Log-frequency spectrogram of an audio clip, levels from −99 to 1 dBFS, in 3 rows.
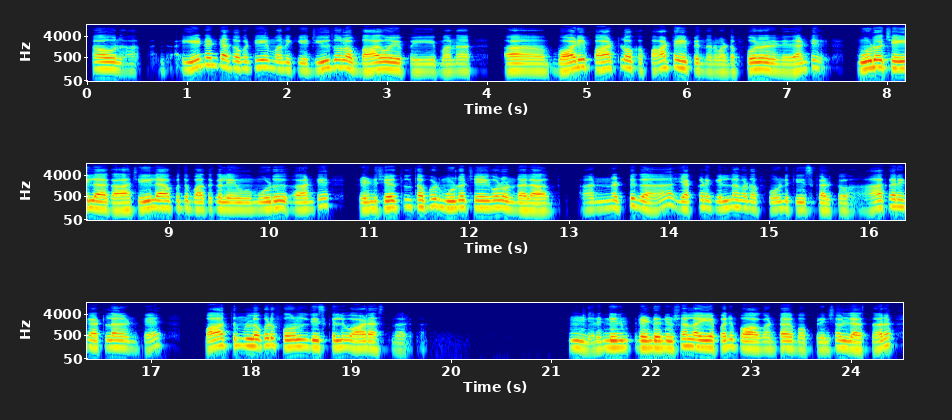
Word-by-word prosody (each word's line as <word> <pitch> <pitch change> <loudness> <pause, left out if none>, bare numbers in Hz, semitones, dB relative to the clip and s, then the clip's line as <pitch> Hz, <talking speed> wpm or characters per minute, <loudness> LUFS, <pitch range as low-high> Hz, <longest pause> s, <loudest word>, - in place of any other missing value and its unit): అవును. 160 -2 +2
ఆ! - - -16 0.6
ఏంటంటే, 235 +1 0
అదొకటి 170 +1 -3 0.2
మనకి 150 -2 -6
జీవితంలో 180 +3 +2 0.2
భాగం 150 +4 +4
అయిపోయి 130 -2 -5 0.2
మన 130 +1 -8 0.5
ఆహ్, 135 -1 +2 0.2
బాడీ 160 +8 +7
పార్ట్‌లో 165 +4 +2
ఒక 140 - -12
పార్ట్ 175 +5 0
అయిపోయిందనమాట 130 -6 -3
ఫోను 150 +3 +3
అనేనేది. 130 -2 -3
అంటే 160 +6 -7 0.5
మూడో 175 +5 +7
చెయ్యిలాగా 160 -5 +4
ఆ - - +1
చెయ్యి 150 +3 +2
లేకపోతే 165 0 +2
బతకలేము. 140 -1 -1
మూడు 145 +2 +1 0.3
అంటే 145 +8 -7 0.4
2 140 +2 -2
చేతులతో 170 +3 +2
పాటు 195 -2 -2
మూడో 155 +2 +3
చెయ్యి 165 -1 +2
కూడా 170 -1 +2
ఉండాలి. 135 -2 0
ఆ! - - +4 0.5
అన్నట్టుగా 160 +2 -2 0.4
ఎక్కడికెళ్ళినా 160 +1 -5
కూడా 145 -3 -6
ఫోనుని 145 +2 -7
తీసుకెళ్ళటం. 135 -2 -5 0.3
ఆఖరికి 170 -1 0
ఎట్లా 155 +1 0
అంటే 130 -1 -11 0.6
బాత్రూమ్‌లో 180 -1 +3
కూడా 190 0 +1
ఫోనులు 165 +1 +2
తీసుకెళ్ళి 155 +1 0
వాడేస్తున్నారు. 135 -4 -1 1.6
హ్మ్. 145 -3 -1
రెండు 135 +2 -7
ని - - +7 0.3
2 145 0 +5
నిముషాలు 165 +5 +1
అయ్యే 150 -1 +5
పని 155 +3 0
పావుగంట, 135 -1 +1 0.2
30 125 +1 -12
నిముషాలు 145 +4 -3
చేస్తున్నారు. 130 +7 0
150 Hz, 140 wpm, -26 LUFS, 140-165 Hz, 1.6 s, బాడీ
